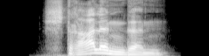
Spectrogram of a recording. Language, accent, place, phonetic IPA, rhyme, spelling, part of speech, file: German, Germany, Berlin, [ˈʃtʁaːləndn̩], -aːləndn̩, strahlenden, adjective, De-strahlenden.ogg
- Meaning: inflection of strahlend: 1. strong genitive masculine/neuter singular 2. weak/mixed genitive/dative all-gender singular 3. strong/weak/mixed accusative masculine singular 4. strong dative plural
